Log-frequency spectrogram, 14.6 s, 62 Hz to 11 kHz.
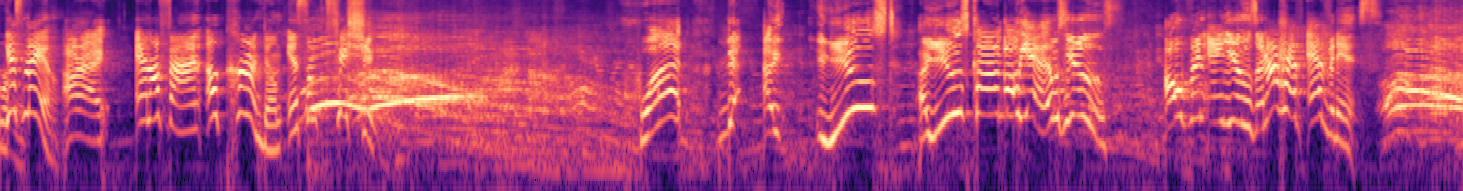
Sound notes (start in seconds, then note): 3.0 audience exclaim; 7.0 stammers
